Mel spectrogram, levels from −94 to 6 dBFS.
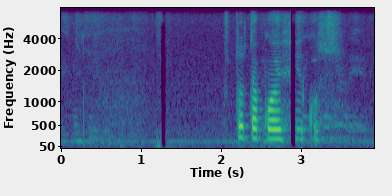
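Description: At 1.25 to 1.33 s and again at 2.87 to 3.02 s, the speech briefly smears and sags, then returns slightly rough. These are lost AMR speech frames: about 60 ms failed each time, and the wideband decoder stretched the last good speech with fading gain.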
